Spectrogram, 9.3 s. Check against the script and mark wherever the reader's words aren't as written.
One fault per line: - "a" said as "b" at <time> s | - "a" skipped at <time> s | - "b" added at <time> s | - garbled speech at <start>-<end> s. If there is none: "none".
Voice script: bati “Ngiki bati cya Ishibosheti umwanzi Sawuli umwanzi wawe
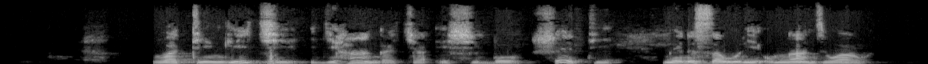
- "bati" said as "igihanga" at 3.1 s
- "umwanzi" said as "mwene" at 6.6 s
